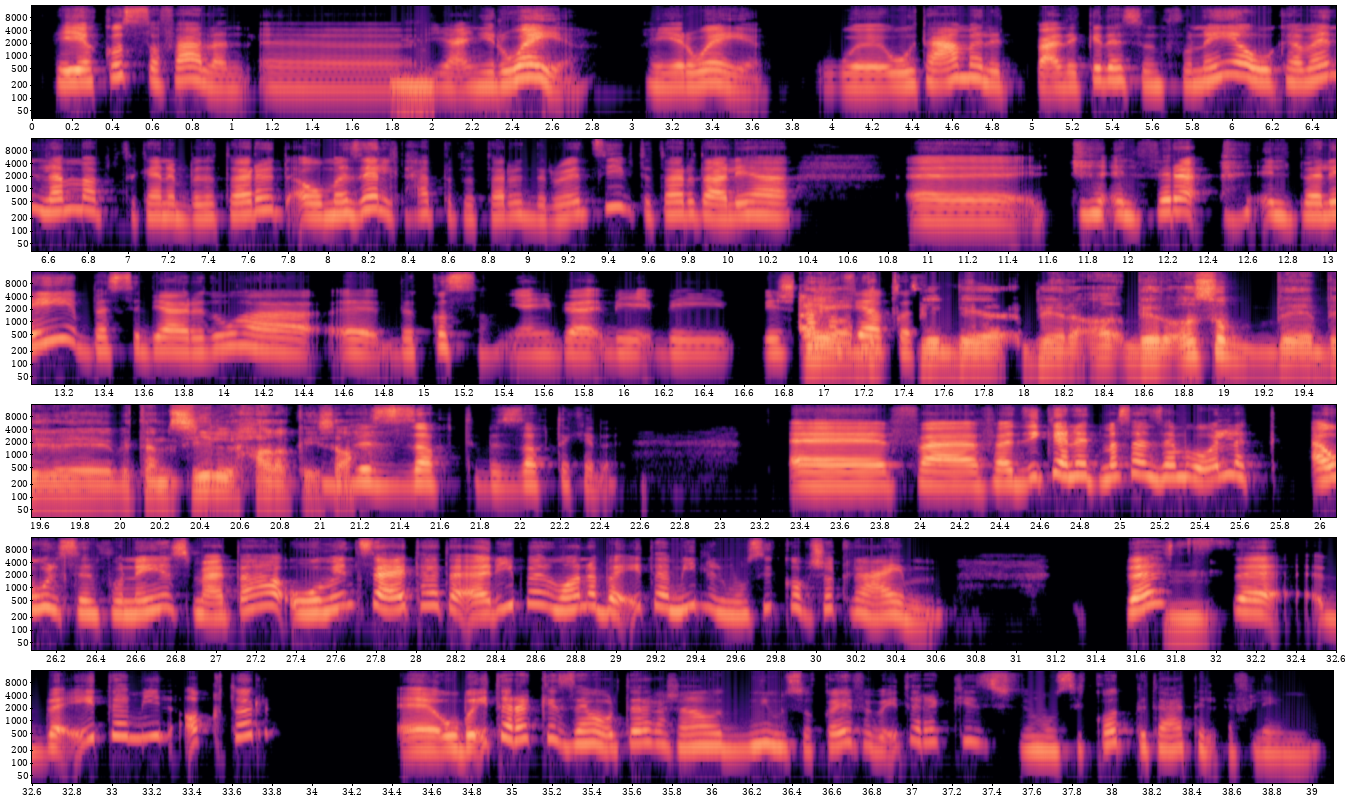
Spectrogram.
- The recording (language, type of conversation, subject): Arabic, podcast, إيه دور الذكريات في اختيار أغاني مشتركة؟
- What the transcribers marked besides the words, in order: throat clearing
